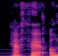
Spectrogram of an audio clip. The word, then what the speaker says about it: og: Or you don't pronounce the G. Or cafe or milk. Kaffe og melk, takk.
